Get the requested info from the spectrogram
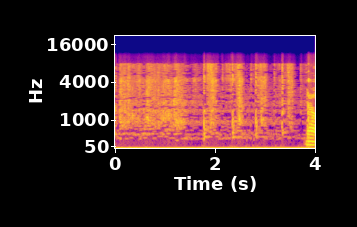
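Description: A spoon stirring and scraping a thickening ground beef and mushroom sauce around a stainless steel skillet, with a few sharp clinks of the spoon against the pan.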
